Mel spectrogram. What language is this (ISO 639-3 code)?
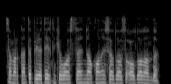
uzb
